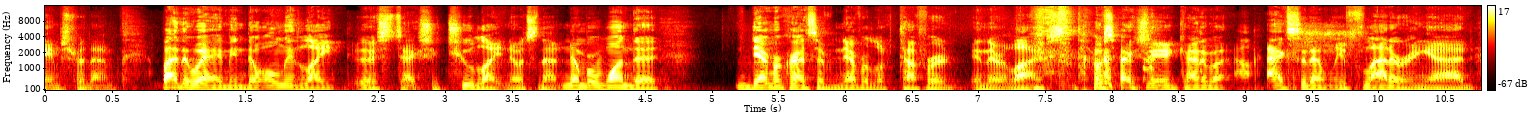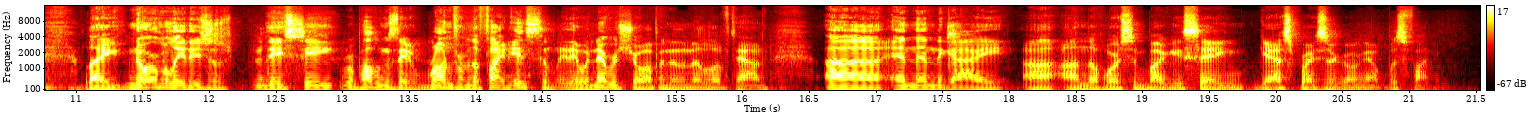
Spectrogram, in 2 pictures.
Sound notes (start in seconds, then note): 7.4 laugh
